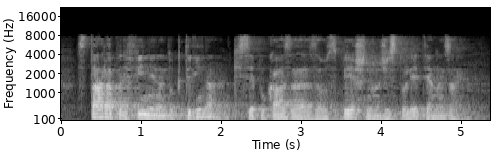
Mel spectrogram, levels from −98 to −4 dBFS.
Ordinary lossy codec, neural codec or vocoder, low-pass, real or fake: AAC, 24 kbps; none; 9.9 kHz; real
